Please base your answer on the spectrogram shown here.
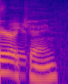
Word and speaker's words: Hurricane: like in utah there's h-u-r-r-i-c-a-n-e which we would call hurricane utah but there's a hurricane they say it's hurricane hurricane so we'll do it whatever they say yes and we know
